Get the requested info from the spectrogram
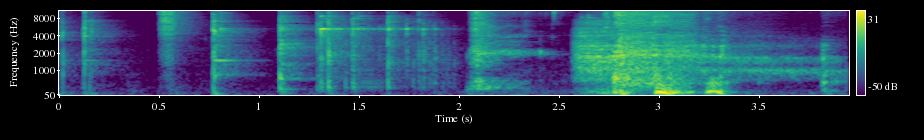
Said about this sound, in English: This is me opening my Sleeping Lemmings export from the Wild Beer Co.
